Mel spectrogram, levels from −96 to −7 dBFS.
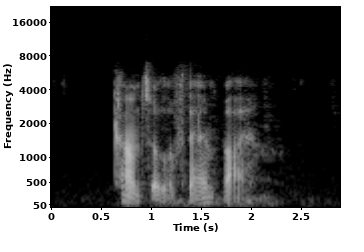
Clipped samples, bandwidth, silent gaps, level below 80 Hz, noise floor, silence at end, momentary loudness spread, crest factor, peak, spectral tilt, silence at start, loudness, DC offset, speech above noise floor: under 0.1%; 7.6 kHz; none; -74 dBFS; -83 dBFS; 0.8 s; 9 LU; 28 dB; -12 dBFS; -2 dB/octave; 0.65 s; -37 LUFS; under 0.1%; 45 dB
